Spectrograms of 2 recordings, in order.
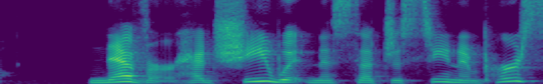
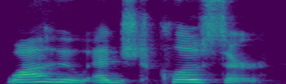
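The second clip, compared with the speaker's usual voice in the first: plain reading voice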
